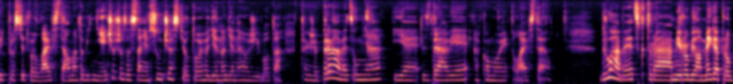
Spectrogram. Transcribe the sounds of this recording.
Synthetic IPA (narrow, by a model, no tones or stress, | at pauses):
ic̚pɾɔscɛt̪ʋɔjlajfst̪ajlˠmaːt̪ɔbiɟɲɪɛt͡ʃɔt͡ʃɔsast̪aɲɛsuːt͡ʃascɔʊt̪ʋɔjɦɔɟɛnːɔɟɛnɛːɦɔʒiʋɔt̪a̰t̪aɡʒɛpr̩ʋaːʋɛd͡zumɲajɛzd̪ɾaʋɪɛakɔmʊɔjla̰jfst̪a̰jlˠ | d̪ɾuɦaːʋɛt͡skt̪ɔɾaːmiɾɔbilamɛɡapɾɔb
